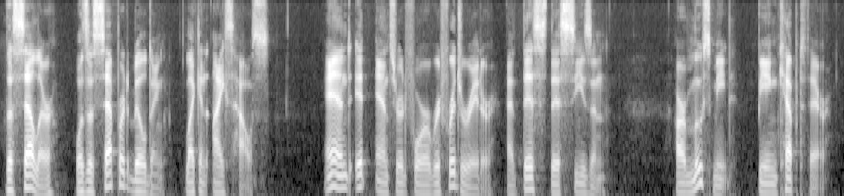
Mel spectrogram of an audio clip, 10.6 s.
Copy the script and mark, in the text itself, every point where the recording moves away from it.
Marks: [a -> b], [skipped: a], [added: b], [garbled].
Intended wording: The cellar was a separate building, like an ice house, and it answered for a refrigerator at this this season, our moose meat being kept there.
The cellar was a separate building, like an ice house, and it answered for a refrigerator at this this season, our moose meat being kept there.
